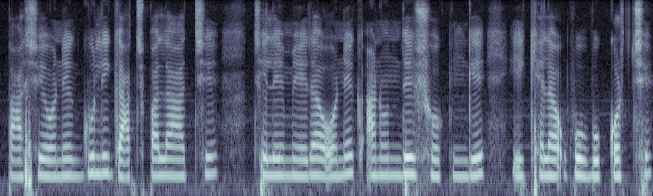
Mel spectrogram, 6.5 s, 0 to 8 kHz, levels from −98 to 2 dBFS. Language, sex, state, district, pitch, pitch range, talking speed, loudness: Bengali, female, Tripura, West Tripura, 210 Hz, 205-225 Hz, 120 wpm, -20 LUFS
